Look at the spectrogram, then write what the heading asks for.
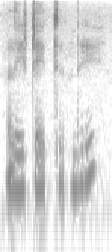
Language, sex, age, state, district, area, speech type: Telugu, female, 30-45, Telangana, Hanamkonda, urban, spontaneous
